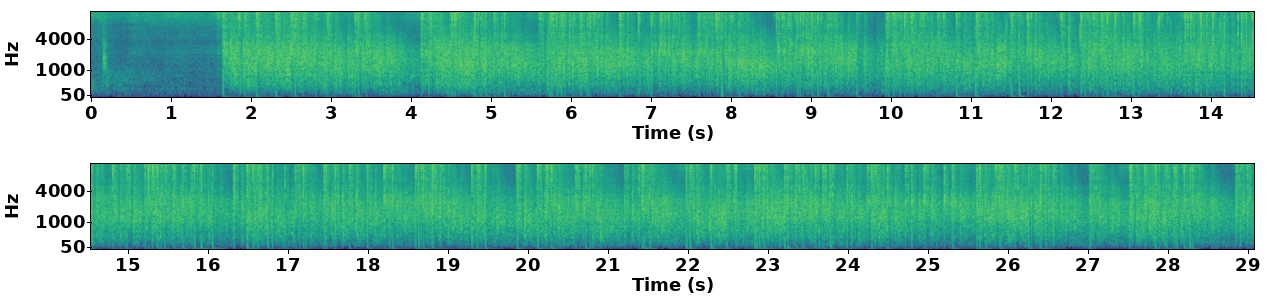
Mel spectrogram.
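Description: A Lesli XXL Celebration Cracker firecracker chain going off: after a short quiet moment, a dense, rapid string of loud bangs starts about two seconds in and runs on without a break.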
